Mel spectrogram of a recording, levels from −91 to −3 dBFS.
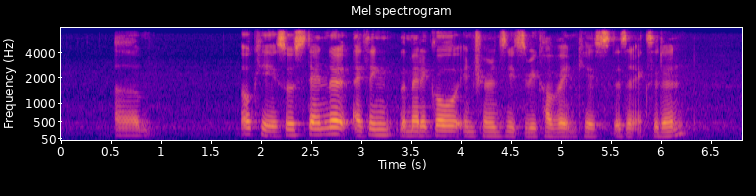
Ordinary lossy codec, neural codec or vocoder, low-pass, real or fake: none; none; 7.2 kHz; real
